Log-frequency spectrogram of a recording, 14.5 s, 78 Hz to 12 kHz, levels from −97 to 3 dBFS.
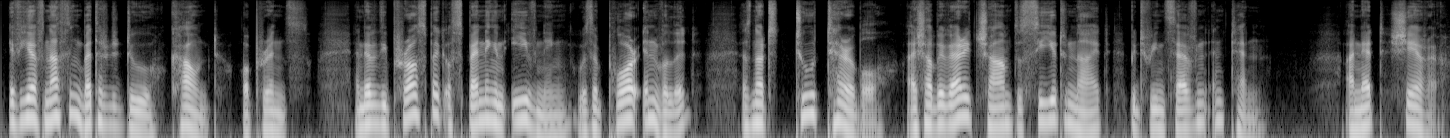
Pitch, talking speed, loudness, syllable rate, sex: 120 Hz, 165 wpm, -21 LUFS, 5.2 syllables/s, male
